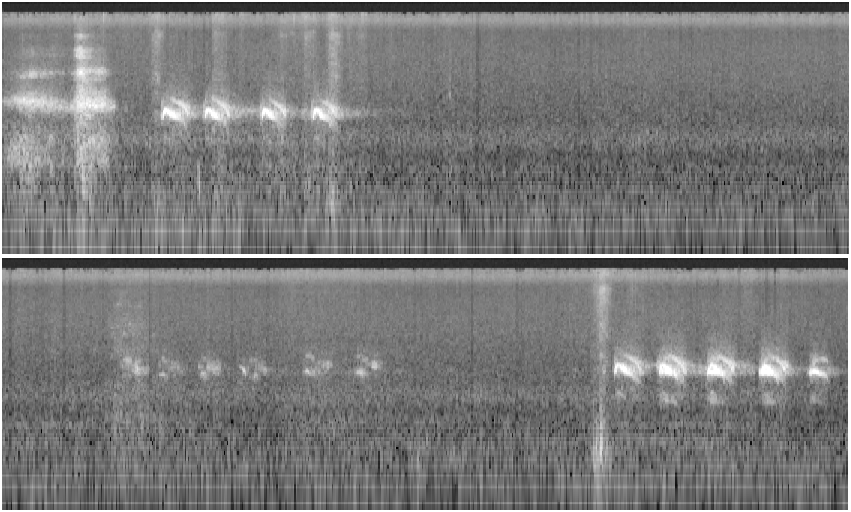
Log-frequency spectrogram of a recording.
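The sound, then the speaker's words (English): Crows caw outdoors in short rhythmic bursts of four or five harsh calls, a loud series near the start, a fainter one midway, and another loud run at the end, over a soft hiss. “The birds have so much to say, and my heart is still.”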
